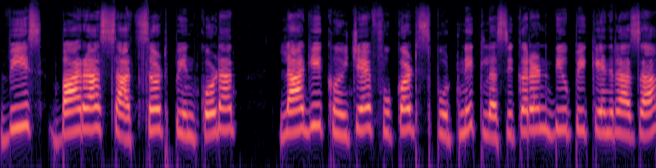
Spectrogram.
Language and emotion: Goan Konkani, neutral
